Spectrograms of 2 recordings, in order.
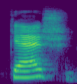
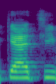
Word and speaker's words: cache: we have what is called as cache memory cash as it's pronounced in cah like how we don't write uh don't call this as catch a memory catchy memory and all that many people you know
